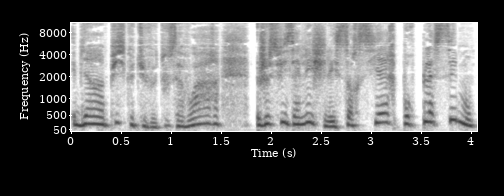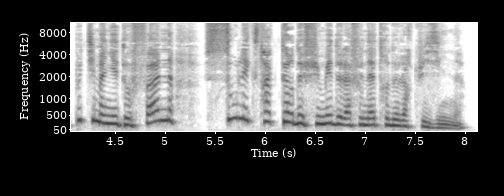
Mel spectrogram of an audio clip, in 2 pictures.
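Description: A woman's voice: a little high, very animated, moderate pace, a little mellow, breathy edge, dry recording, studio quality, pitched above the performer's own voice. A woman voicing a stubborn, matter-of-fact woman detective in an audiobook. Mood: firm.

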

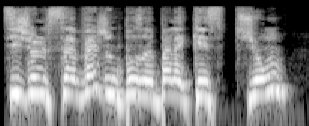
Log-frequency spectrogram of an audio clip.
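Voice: mid-range voice, expressive, normal speed, a little mellow, slightly rough, no echo, clean studio sound. A reader voicing a brusque, weary middle-aged woman. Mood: indignant. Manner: snappish, exasperated.

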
